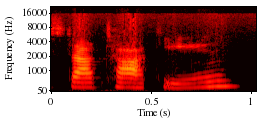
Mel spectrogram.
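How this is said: It is said casually and calmly.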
